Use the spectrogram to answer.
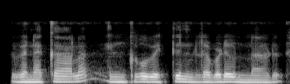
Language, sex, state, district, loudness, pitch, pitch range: Telugu, male, Telangana, Hyderabad, -14 LUFS, 115 Hz, 110-125 Hz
